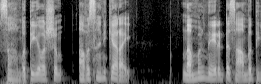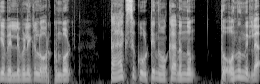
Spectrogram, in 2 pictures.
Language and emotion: Malayalam, sad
